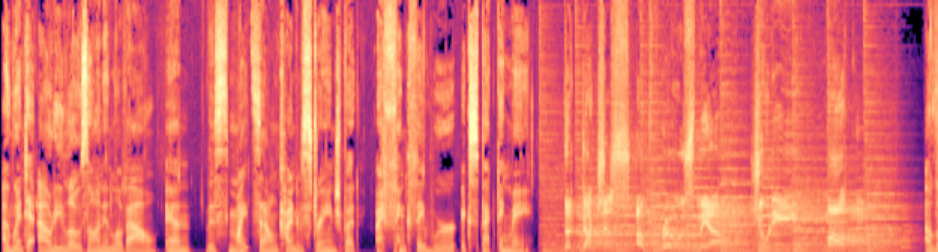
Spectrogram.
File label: natural conversational; Audi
